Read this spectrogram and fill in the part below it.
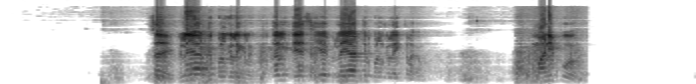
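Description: A young man speaks into a microphone with animation, heard through a loudspeaker outdoors.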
